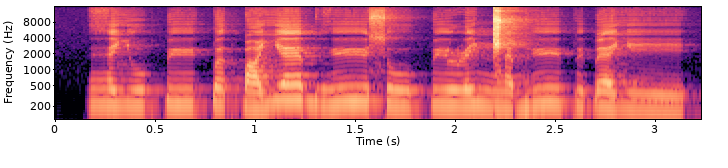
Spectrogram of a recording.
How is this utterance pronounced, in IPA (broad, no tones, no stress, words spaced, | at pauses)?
ɦɛʎuːk͡pyː k͡pəːk͡pɑ ʎɛːbʱyː suːk͡pyːɭi ŋ͡ǁɛbyː pyɓɛːʎiː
